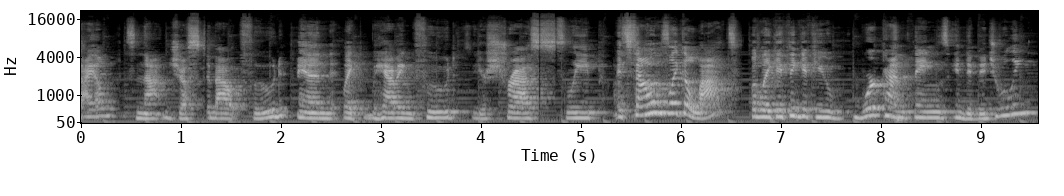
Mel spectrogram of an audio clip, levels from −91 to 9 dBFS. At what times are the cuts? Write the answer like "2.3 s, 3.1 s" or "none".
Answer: 2.7 s, 7.4 s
